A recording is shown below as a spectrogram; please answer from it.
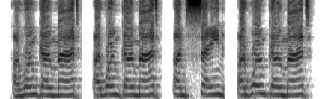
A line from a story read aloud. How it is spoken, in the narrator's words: He began to scream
